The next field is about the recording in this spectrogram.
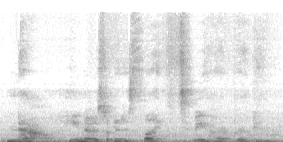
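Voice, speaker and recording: A woman's voice: on the high side, steady tone, normal speed, lightly acted. A woman voicing gleefully cruel, mocking witch sisters from a storybook. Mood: gleeful scorn. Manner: mocking, exclamatory. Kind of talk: storybook character reading. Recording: roomy, noisy, distant microphone.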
